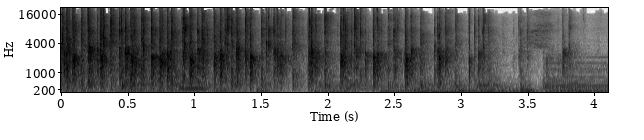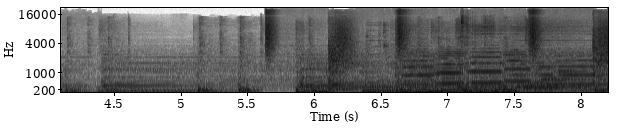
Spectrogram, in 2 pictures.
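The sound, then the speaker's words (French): Applause from an audience at the close of an interview: a dense, loud wash of many hands clapping that continues steadily for several seconds, dipping briefly before swelling again. “J'aimerais quand même t'applaudir.”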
